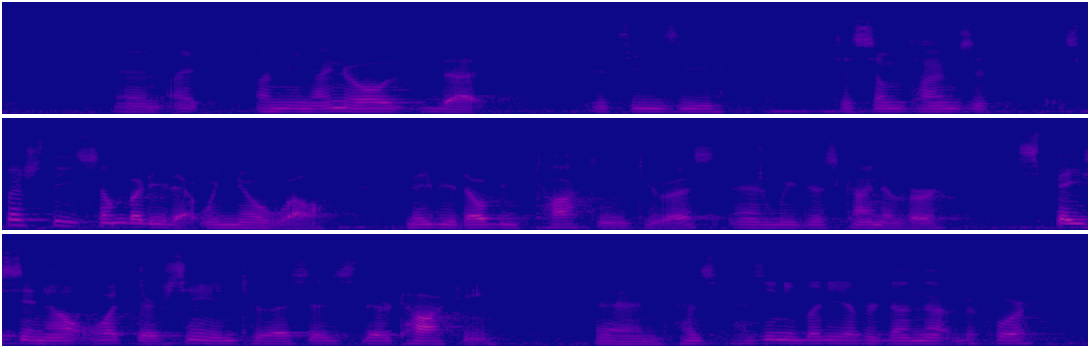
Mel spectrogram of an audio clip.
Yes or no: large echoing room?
yes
